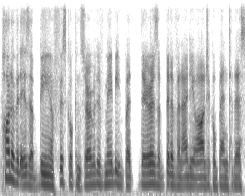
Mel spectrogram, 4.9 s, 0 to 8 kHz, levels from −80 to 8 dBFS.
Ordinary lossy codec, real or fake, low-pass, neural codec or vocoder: Opus, 16 kbps; fake; 7.2 kHz; codec, 16 kHz in and 24 kHz out, 0.4 kbps, LongCat-Audio-Codec, two codebook decoder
